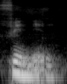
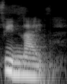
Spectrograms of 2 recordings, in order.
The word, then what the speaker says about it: फिनाइल: तो इसको बोलते हैं फिनिल और फिनाइल, एज per your choice, और you know that pronunciation according to that one.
